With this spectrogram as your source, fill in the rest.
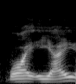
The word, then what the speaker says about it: Yea: YEA is, but you pronounce it Yea.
